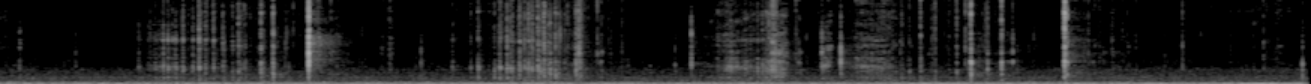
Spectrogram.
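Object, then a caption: Bar of soap. A metal blade repeatedly scrapes shavings from the edge of a solid purple bar of soap held in the hand. The result is a quiet series of dry, bright scratching strokes with a few sharp clicks, over a steady low hum.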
